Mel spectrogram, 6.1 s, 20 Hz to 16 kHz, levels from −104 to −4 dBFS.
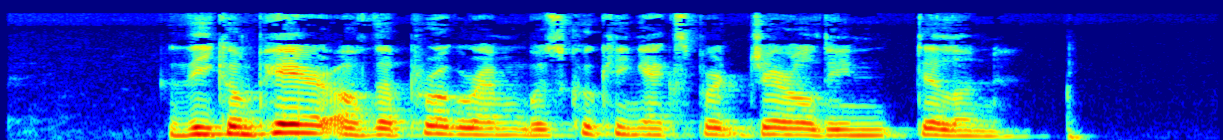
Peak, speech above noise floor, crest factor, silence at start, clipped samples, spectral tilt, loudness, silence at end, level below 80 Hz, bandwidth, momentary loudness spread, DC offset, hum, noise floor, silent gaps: -2 dBFS; 62 dB; 22 dB; 0.85 s; under 0.1%; -6.5 dB/octave; -22 LUFS; 0.7 s; -66 dBFS; 11.5 kHz; 15 LU; under 0.1%; none; -83 dBFS; none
